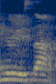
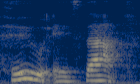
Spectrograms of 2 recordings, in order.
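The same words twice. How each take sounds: First: It sounds appalled and disbelieving. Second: It sounds admiring and smitten.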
